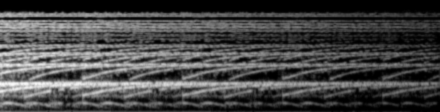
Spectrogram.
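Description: Electronic dub siren effect: a rapid string of rising sweeps over a steady tone, fading steadily away.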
